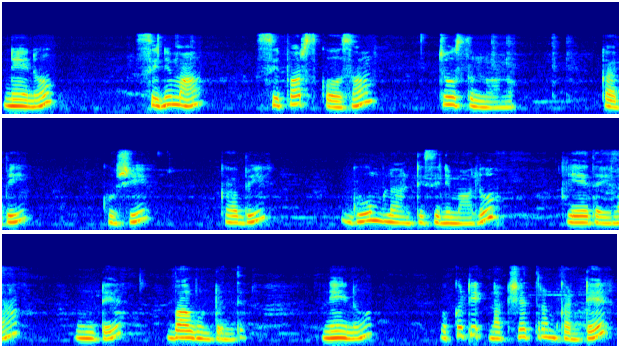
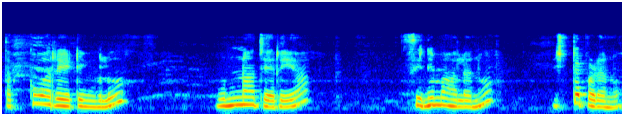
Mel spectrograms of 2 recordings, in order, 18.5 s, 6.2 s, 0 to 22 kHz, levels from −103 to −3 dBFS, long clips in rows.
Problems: none marked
